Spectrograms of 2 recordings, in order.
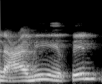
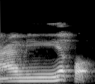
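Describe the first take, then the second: First: The word ends with an added 'in' syllable. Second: The word ends on a bare q consonant. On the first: The reading continues into the next word. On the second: The reading stops on this word.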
